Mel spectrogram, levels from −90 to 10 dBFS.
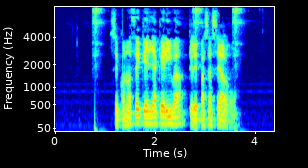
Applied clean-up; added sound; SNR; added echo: none; Tambourine; 10 dB; none.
